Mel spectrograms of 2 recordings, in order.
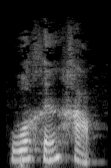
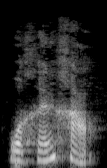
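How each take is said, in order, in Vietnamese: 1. Hai âm tiết đầu có thanh hai. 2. Chỉ âm tiết giữa có thanh hai. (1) "hai thanh đầu đọc thành thanh hai" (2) "thanh ở giữa đọc thành thanh hai"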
